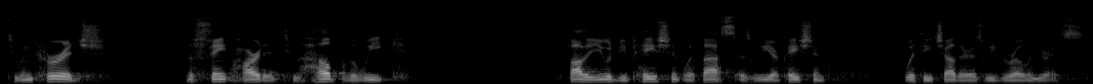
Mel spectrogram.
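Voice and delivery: soft, low pastoral prayer. Acted. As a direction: pray quietly and humbly.

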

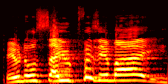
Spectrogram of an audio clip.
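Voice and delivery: high, loud crying wail; a hammed-up weeping leader; mock sobbing despair. Prime minister breaking down before the nation, hammed-up wail. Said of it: "Imaginem o desespero total".

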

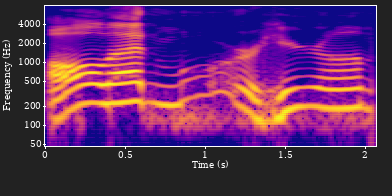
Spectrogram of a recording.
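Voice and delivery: slow, booming announcer tagline; big slow show-intro delivery. Acted.

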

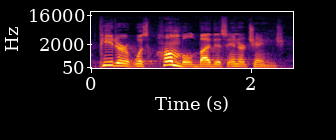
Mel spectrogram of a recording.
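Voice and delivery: ordinary delivery

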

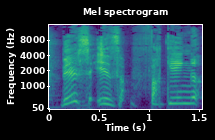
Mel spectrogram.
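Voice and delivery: high, slow, drawn-out mock outburst; mock scream. Chaperone teacher bursting into cabin, mock screaming. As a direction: ham up a teacher losing it. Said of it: "Like, screaming".

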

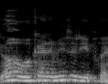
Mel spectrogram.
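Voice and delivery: rattled-off mock small talk; curious acquaintance. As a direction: imitate a chirpy casual asker. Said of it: "when someone says".

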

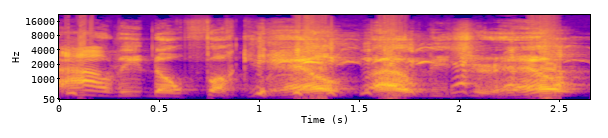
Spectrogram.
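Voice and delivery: loud drunken refusal, acted out; imitated defiant shout. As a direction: yell off the helpers. Acting drunk Red refusing help.

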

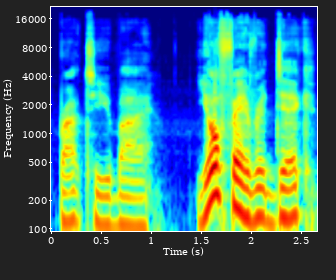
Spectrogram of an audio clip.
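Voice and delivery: normal talking voice

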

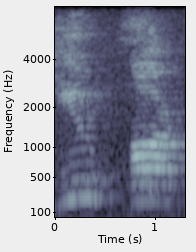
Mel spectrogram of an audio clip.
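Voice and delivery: hushed, slow, breathy voice of God; tender whisper. Acted. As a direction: lean in and whisper it gently.

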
